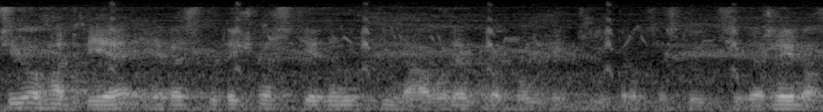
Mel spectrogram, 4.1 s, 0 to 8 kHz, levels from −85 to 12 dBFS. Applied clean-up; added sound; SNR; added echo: none; Bird vocalization, bird call, bird song; 12 dB; reverberation time 2.4 s.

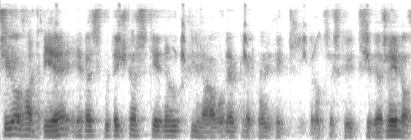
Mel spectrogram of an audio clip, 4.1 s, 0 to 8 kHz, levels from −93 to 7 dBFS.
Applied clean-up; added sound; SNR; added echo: neural mask model DeepFilterNet 3.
